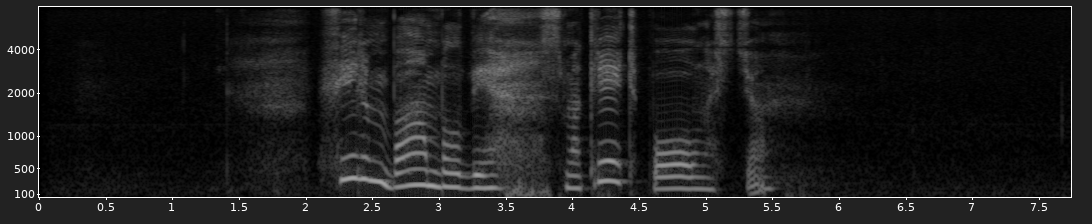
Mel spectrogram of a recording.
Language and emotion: Russian, sad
